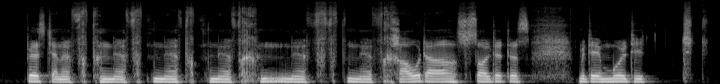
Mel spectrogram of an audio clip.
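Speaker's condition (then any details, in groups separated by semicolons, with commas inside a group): Stuttering; extremely strong stuttering symptoms; stuttering audible during this recording; clearly audible, never able to hide it; repeated sounds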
